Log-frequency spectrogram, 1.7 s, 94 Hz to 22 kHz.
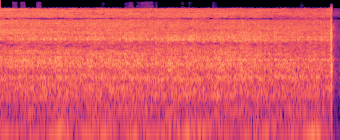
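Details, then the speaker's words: Old Suzuki 150 outboard, long unused and in good shape: steady even idle with unbroken low thrum until cut off, running moderately clean; needs new batteries; normal idle. "But she's fired up. It's moderately clean."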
